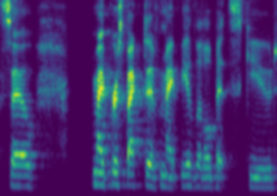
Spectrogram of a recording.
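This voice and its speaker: In a Canadian accent, the voice carries a bright, sharp tone over a quiet background. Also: woman. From Canada. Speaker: admissions consultant and education planner. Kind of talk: interview.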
